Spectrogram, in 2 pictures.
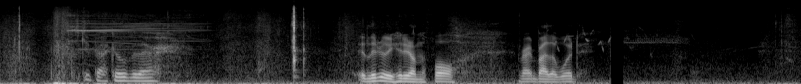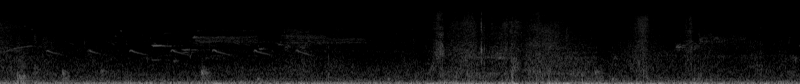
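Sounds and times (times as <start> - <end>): bird chirping: 0.7 - 2.2, 5.4 - 11.8, 14.7 - 16.0.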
